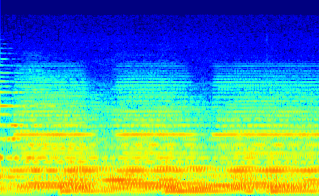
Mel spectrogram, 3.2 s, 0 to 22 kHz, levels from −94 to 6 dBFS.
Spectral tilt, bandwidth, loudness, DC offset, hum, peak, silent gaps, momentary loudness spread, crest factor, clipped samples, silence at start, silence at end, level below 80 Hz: -9 dB/octave; 6.8 kHz; -17 LUFS; under 0.1%; none; -4 dBFS; none; 2 LU; 12 dB; under 0.1%; 0 s; 0 s; -42 dBFS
